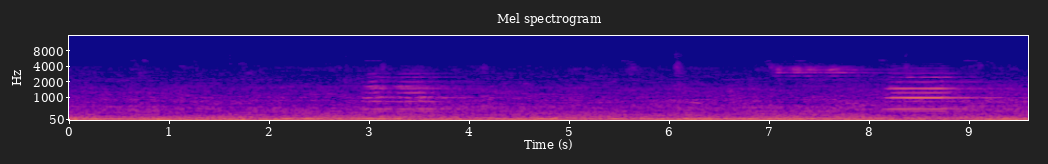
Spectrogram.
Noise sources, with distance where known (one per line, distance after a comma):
car horn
